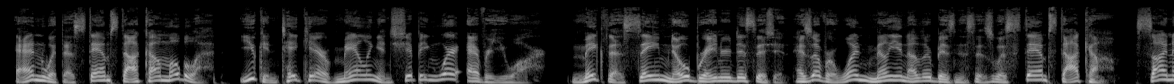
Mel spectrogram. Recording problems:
abrupt cut into speech; at the end

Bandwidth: 15 kHz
